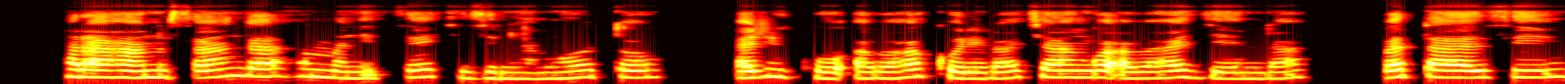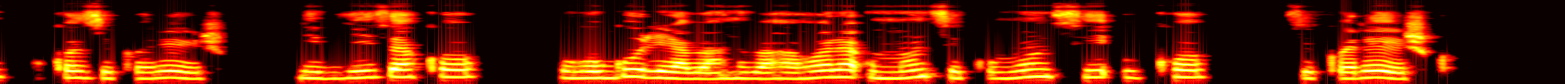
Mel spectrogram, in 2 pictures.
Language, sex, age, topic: Kinyarwanda, female, 18-24, government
